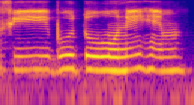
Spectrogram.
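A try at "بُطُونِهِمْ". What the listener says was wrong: طا کو موٹا کیجیے، آپ نے پڑھا ہے حروف مستعلیہ میں سے ہے بطونہم.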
